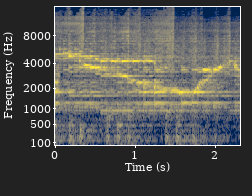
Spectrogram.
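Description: Music with high, pitched tones that glide slowly downward and then climb again near the end.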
